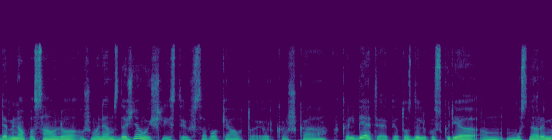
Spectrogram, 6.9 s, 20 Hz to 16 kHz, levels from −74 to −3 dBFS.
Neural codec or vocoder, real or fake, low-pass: vocoder, 24 kHz, 100 mel bands, Vocos; fake; 10.8 kHz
